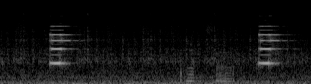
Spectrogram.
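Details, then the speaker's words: Two short electronic beeps about two seconds apart over quiet room noise: an Alaris IV infusion pump reminder flashing channel B after a nitroglycerin rate change to 10 mcg/min, prompting the user to press start. "you need to hit start it's beeping it's reminding you you need to do something with channel b you see it flashing"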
